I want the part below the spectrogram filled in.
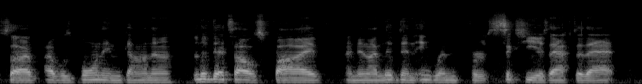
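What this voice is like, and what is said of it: Blended non-Southern accent, New Jersey-like. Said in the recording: “that's a really cool accent I'm detecting from ... but I don't think that's a Southern accent ... my accent is just a blend of different places I've lived ... a lot of people say my accent sounds like I'm from New Jersey”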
